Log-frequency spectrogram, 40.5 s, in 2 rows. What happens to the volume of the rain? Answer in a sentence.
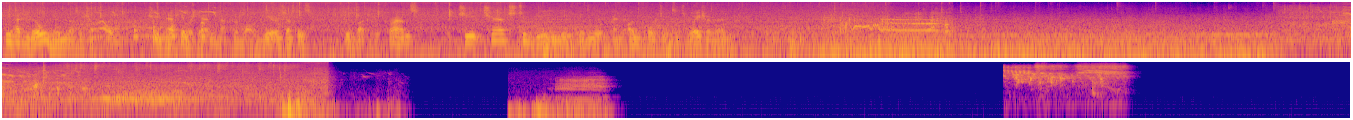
The loudness of the rain stays about the same.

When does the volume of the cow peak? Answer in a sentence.
The loudest moment of the cow is at 22 seconds.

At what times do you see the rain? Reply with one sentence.
You can hear the rain from 0.0 to 25.1 s.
